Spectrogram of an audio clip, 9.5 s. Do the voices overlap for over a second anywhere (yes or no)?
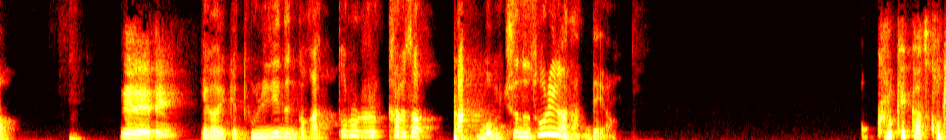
no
